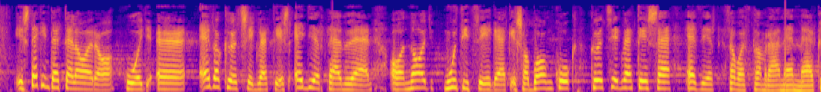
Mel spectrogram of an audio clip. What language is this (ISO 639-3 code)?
hun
